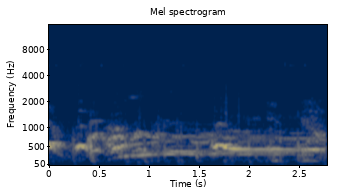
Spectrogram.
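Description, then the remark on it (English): Several dogs at Larson's cabin howl and whine together in long, overlapping wavering tones, a steady chorus lasting the whole stretch at moderate loudness with no talking. “For several minutes, the only sounds came from the horses' hoofs and the dogs at Larson's cabin.”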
